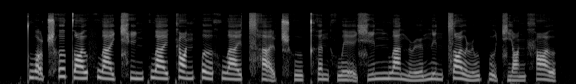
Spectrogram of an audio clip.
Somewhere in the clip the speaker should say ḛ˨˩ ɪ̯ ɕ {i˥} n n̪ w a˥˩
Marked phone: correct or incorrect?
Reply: correct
